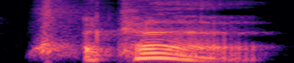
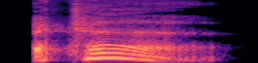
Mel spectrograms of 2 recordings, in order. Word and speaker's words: occur: First, you need to put the stress on the second syllable in this word. And the second syllable sounds very similar to the word care. It's just a long air inside care. And then the first syllable is super short.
